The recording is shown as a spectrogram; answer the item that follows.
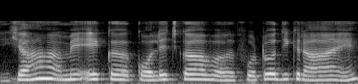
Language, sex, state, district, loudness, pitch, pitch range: Hindi, female, Uttar Pradesh, Budaun, -13 LUFS, 225 Hz, 200-235 Hz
